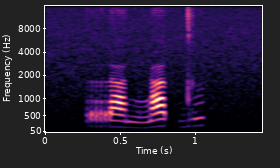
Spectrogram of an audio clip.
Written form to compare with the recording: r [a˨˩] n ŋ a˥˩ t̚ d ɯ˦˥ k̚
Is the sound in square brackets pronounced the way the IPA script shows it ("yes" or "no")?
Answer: yes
